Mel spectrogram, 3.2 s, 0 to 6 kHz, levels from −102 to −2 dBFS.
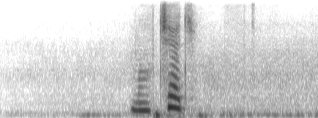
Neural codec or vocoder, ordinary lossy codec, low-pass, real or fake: codec, 16 kHz, 0.9 kbps, LongCat-Audio-Codec; Opus, 24 kbps; 5.4 kHz; fake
